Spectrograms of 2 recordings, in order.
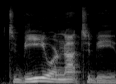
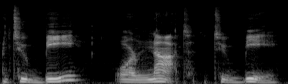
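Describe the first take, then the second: First: The stresses follow natural, uneven speech rhythm. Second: Every second syllable gets a strong, regular beat. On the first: It is how the line is actually read. "that's not how we actually read it. We read it" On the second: It shows the poem's underlying meter. "this is how the meter is stressed"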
